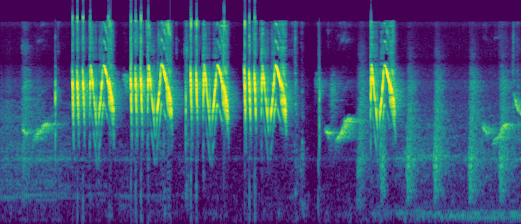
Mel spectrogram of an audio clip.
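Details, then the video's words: Cinereous tit song meant to provoke other cinereous tits to sing: a run of four loud, rapid zigzag phrases, then scattered short rising whistles, with a low drone near the end. "spontan emosi Cigun manapun langsung gacor dengan pancingan ini"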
